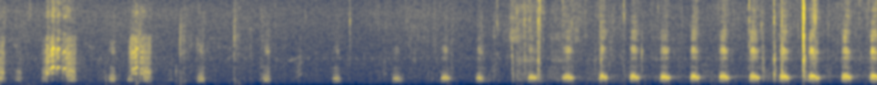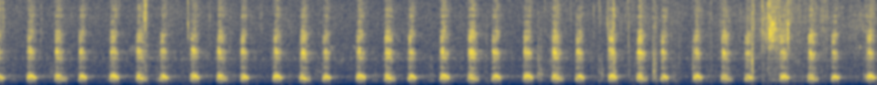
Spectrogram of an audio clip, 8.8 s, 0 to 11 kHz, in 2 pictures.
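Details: Wild chukar partridge, aged five or six, wandering freely near a rooftop on a June evening in 2023. A few sharp opening notes lead into an accelerating, rhythmic train of loud clucking chucks that continues steadily.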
